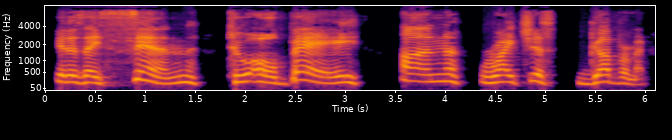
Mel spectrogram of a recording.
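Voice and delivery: slow, low and deliberate, word by word. Shown as a demonstration. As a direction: spell out "unrighteous government" slowly for emphasis. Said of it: "I'm going to say it again more slowly".

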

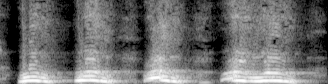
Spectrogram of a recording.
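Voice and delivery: high, loud yipping woo woo; mock dog barking. Mocking a congressman barking like a dog. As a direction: bark it out like a yapping dog. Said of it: "Trey Gowdy, where's he?".

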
